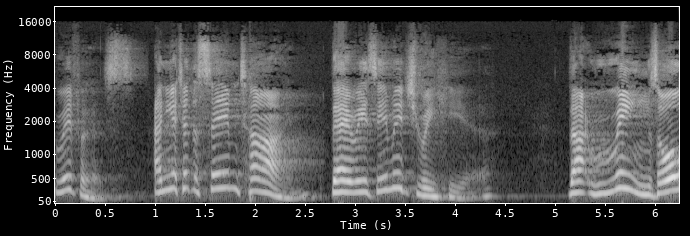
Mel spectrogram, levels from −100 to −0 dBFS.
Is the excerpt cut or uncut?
cut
